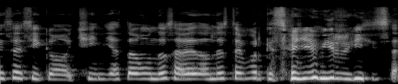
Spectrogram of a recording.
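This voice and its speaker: A woman speaks in a high pitch. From Mexico City. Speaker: artist and art teacher. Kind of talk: interview.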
